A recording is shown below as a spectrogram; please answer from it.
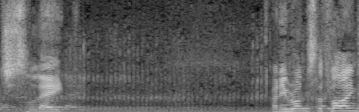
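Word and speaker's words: Sleap: with another pronunciation problem at sleep eritron although it's actually the in Shropshire they call it slay and he runs the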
